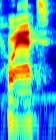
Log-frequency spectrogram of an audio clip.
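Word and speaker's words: Hwæt: about one word what i believe is how that's pronounced hwat this translator who's sheamus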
